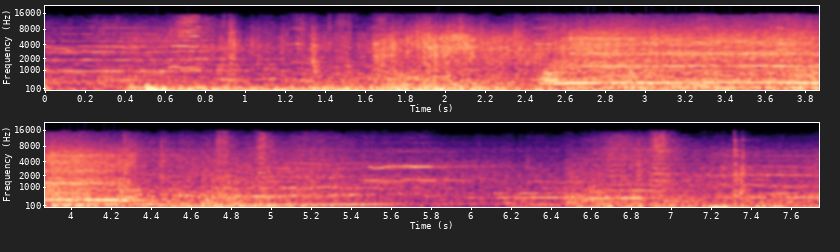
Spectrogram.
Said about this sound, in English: Start the engine.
